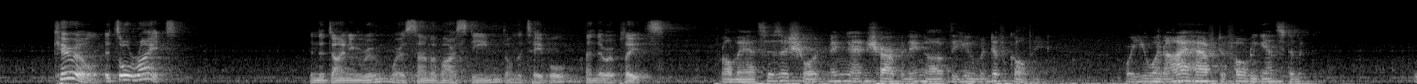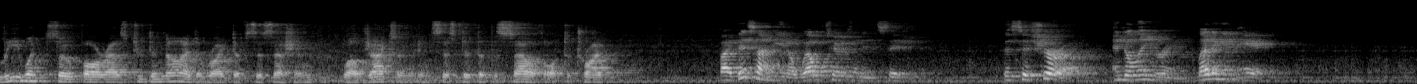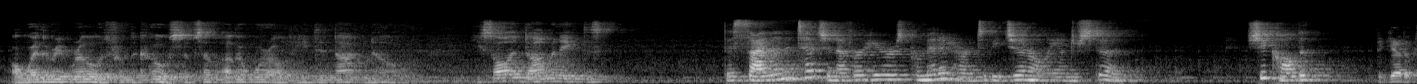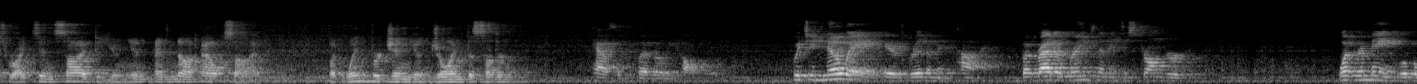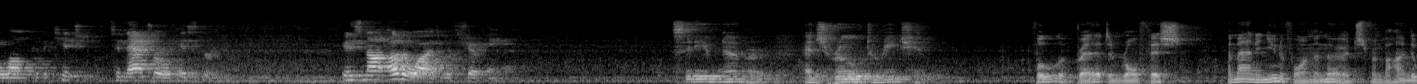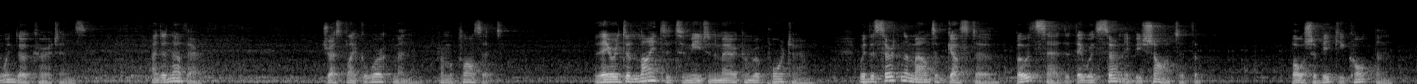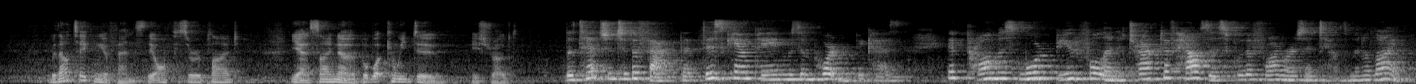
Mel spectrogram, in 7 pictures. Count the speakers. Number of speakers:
six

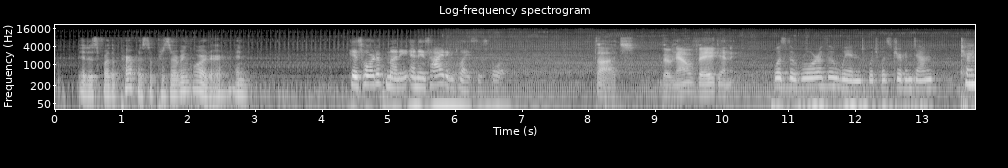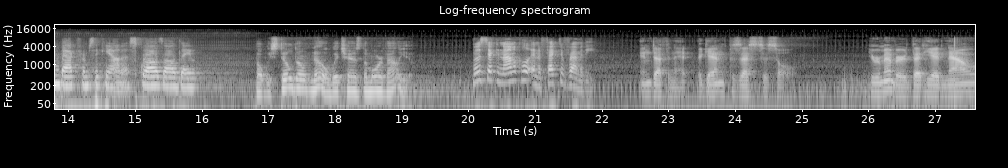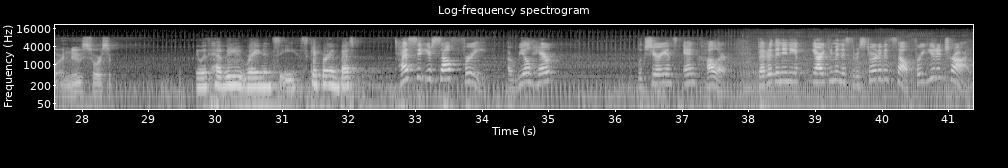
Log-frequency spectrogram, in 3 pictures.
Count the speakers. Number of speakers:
seven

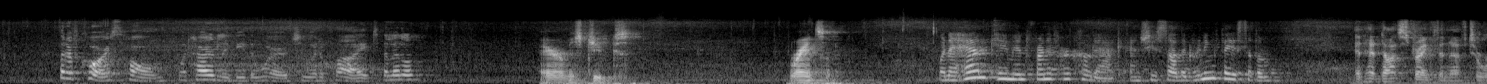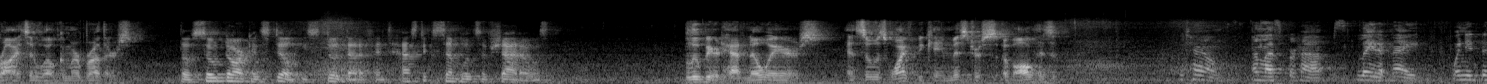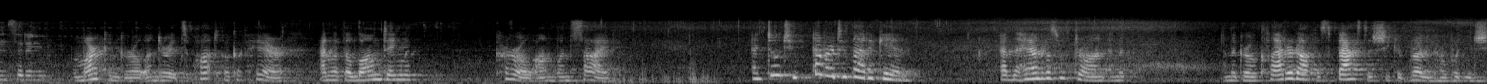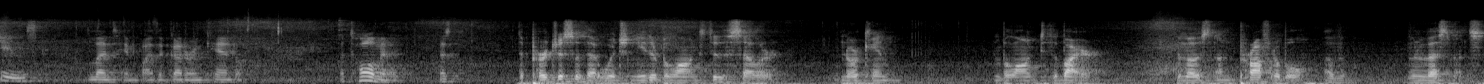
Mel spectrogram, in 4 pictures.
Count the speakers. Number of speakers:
five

